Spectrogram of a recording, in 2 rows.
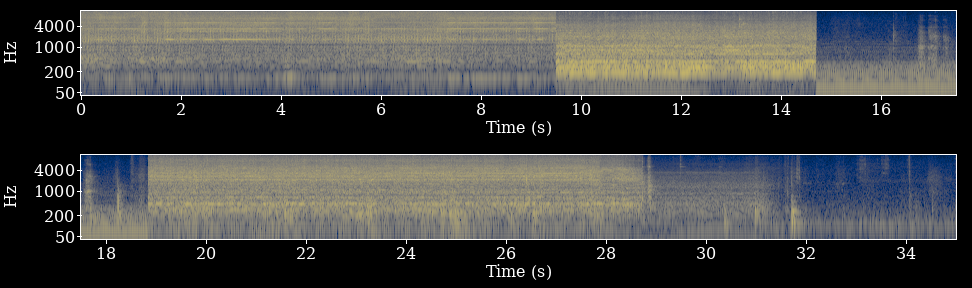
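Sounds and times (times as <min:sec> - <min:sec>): bandsaw cutting steel: 0:00.0 - 0:14.7, 0:18.8 - 0:29.6
belt grinder grinding steel: 0:00.1 - 0:14.7, 0:18.8 - 0:29.6
low steady hum: 0:14.7 - 0:18.8.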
